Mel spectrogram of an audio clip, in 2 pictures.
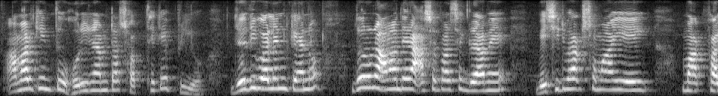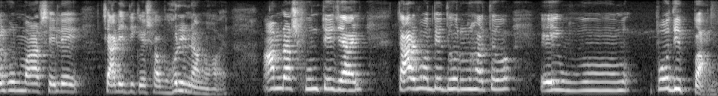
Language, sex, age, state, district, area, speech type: Bengali, female, 60+, West Bengal, North 24 Parganas, urban, spontaneous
